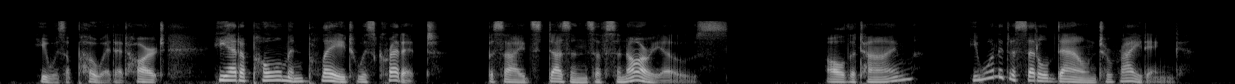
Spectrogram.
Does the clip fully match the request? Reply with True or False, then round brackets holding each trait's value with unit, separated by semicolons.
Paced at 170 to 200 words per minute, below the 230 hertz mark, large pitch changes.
False (145 wpm; 135 Hz; 8.8 semitones)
